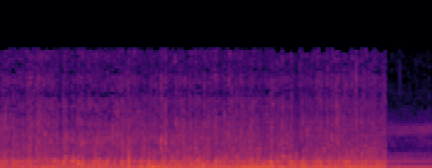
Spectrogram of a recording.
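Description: Water gushing steadily out of a clear plastic irrigation pipe, with music faint underneath; the water sound cuts off just before the end.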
